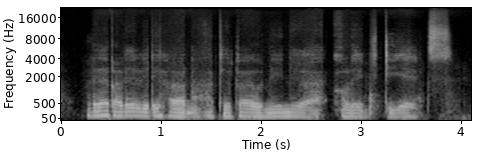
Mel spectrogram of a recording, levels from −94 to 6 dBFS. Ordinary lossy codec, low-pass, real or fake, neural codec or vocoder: none; none; fake; codec, 44.1 kHz, 2.6 kbps, DAC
